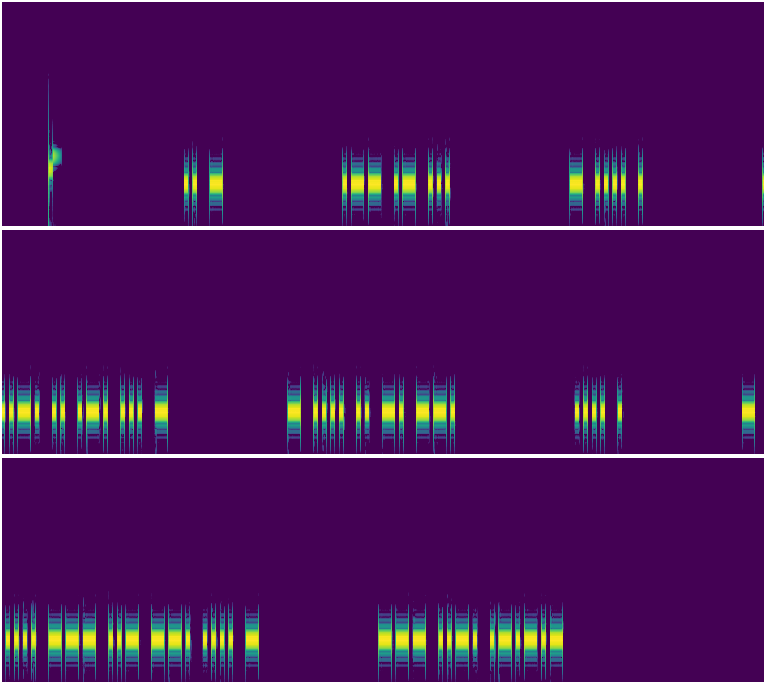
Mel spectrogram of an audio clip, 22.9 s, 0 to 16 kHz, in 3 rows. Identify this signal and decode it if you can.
Morse code, heard as a keyed tone, about 27 wpm, 700 Hz. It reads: IT WAS THE FIRST THING HE THOUGHT OF.
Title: 4x Word-Spacing - Sentences from Top 300 Words - 28wpm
